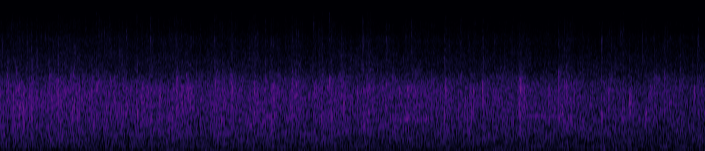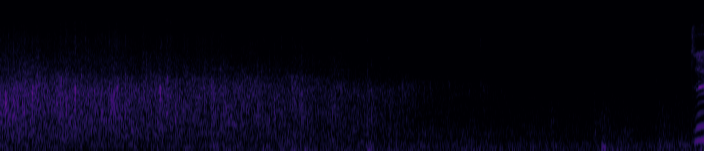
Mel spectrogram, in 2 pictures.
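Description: An audience applauds and cheers in a large hall, then fades away.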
